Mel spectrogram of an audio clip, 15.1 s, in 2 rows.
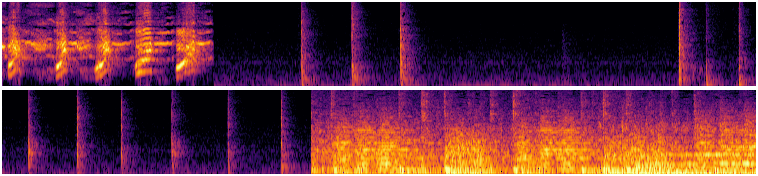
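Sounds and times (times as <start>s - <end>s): cat paw slapping a hand: 6.8s - 10.6s.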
